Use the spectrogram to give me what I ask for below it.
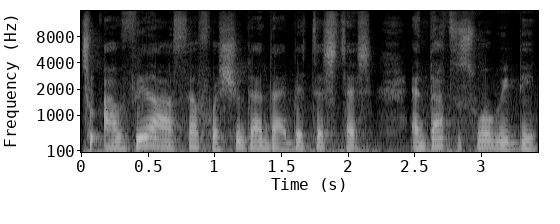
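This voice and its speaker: A woman's fairly low voice with a dark, mellow tone and a Ghanaian accent. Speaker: HIV awareness advocate. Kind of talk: TV interview testimony.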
